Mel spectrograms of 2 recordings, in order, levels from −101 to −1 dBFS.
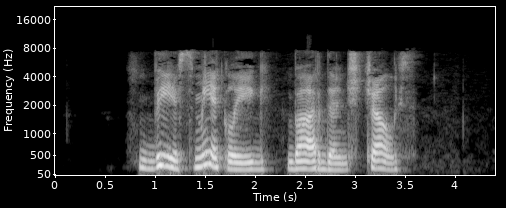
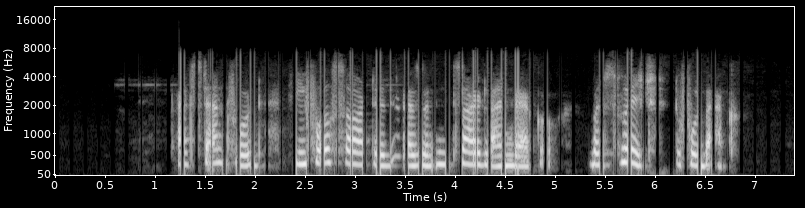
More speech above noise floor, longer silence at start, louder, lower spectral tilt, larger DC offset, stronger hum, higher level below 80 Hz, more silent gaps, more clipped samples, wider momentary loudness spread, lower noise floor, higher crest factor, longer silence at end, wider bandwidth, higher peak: about the same, 52 dB vs 51 dB; second, 0.85 s vs 1.3 s; about the same, -18 LUFS vs -17 LUFS; about the same, -5.5 dB/octave vs -6.5 dB/octave; neither; neither; second, -60 dBFS vs -50 dBFS; neither; neither; about the same, 12 LU vs 10 LU; about the same, -69 dBFS vs -68 dBFS; about the same, 18 dB vs 18 dB; first, 0.9 s vs 0.6 s; about the same, 7.8 kHz vs 7.6 kHz; about the same, 0 dBFS vs 0 dBFS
